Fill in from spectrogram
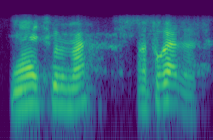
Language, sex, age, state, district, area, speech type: Nepali, male, 18-30, West Bengal, Jalpaiguri, rural, conversation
